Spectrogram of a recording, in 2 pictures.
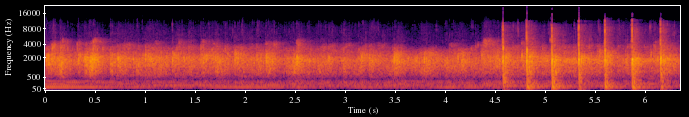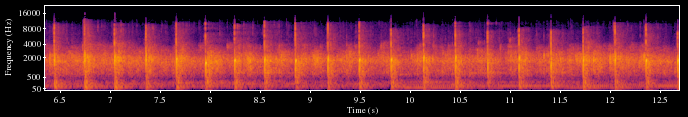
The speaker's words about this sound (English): I want you to turn and face the audience, and I want all of you men to stand and give them a standing ovation. And ladies out there.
